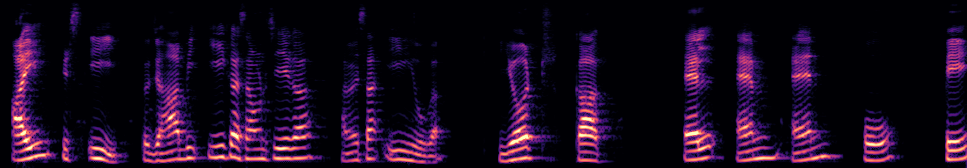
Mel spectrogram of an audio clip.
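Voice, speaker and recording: A man teaching the German alphabet, spelling out letters slowly, repeating example words and mixing English words into his explanations. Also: fairly high pitch, darkish tone. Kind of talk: classroom-style alphabet lesson. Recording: dull, slightly lo-fi sound.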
